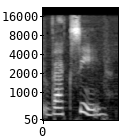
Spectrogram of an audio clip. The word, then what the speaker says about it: vaccine: When you say vaccine, the stress is on scene.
